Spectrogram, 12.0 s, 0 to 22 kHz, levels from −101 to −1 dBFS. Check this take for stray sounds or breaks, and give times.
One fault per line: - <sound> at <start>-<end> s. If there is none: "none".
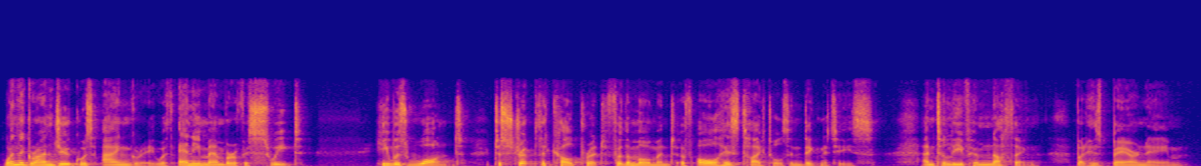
none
